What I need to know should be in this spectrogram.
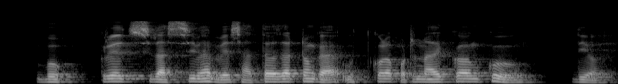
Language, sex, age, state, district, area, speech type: Odia, male, 30-45, Odisha, Dhenkanal, rural, read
